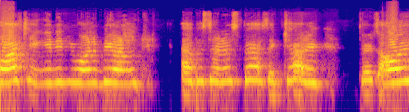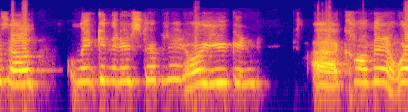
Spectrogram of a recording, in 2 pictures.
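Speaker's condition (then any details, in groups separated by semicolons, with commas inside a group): Cerebral palsy, spastic, mild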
